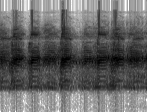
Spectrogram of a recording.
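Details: Male green tree frog calling: a loud, dense, nasal buzzing that throbs in pulses about four times a second, bright and continuous throughout.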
